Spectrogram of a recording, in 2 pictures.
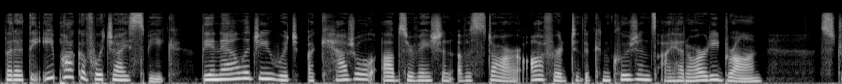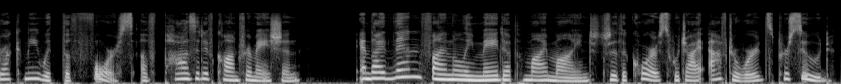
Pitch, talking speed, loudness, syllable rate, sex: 205 Hz, 170 wpm, -17 LUFS, 5.0 syllables/s, female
